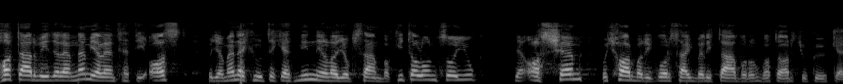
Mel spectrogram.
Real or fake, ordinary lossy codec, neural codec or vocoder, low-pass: real; none; none; 7.2 kHz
